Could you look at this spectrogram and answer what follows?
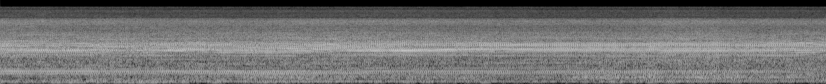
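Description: Pressure washer running steadily: the pump hums under the hiss of the high-pressure water jet spraying onto a motorcycle's rear mudguard.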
